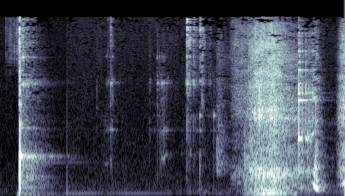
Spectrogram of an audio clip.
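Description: A beer bottle is opened: a sharp metallic clink as the cap pops off, a few small clicks, then a loud rushing fizz of carbonation that swells and hisses.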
